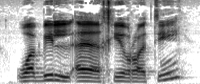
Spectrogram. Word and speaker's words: وَبِالْآخِرَةِ: وَبِالْآخِرَةِ خِ The letter خَ is pronounced lightly here, okay? Because it has a kasra sound. وَبِالْآخِرَةِ رَاتِ. Look, heavy, light, and then heavy sound.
